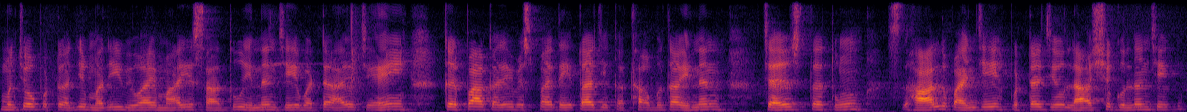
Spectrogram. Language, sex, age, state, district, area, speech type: Sindhi, female, 60+, Gujarat, Junagadh, urban, spontaneous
